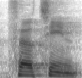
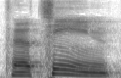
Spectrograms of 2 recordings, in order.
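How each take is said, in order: First: "Thirteen" with THIR strong and a shorter end; stress on THIR. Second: Put-on "Thirteen" with a long falling TEEN; stress on TEEN. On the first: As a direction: hit the first syllable of "Thirteen" by mistake. (accent fautif sur le début de « Thirteen ») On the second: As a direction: lean on the second syllable of "Thirteen". (accent long sur la fin de « Thirteen ») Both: Shown as a demonstration. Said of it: "se tromper et à accentuer la première syllabe".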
